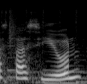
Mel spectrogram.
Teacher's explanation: Asimilasi progresif terjadi bila arah pengaruh bunyi itu ke depan, seperti perubahan bunyi T yang biasanya dalam bahasa Indonesia dan Jawa diucapkan secara apikodental, tetapi dalam kata stasiun, letup T itu diucapkan secara lamino-alveolar. Perubahan letup apikodental menjadi letup lamino-alveolar karena pengaruh secara progresif dari bunyi geseran lamino-alveolar.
